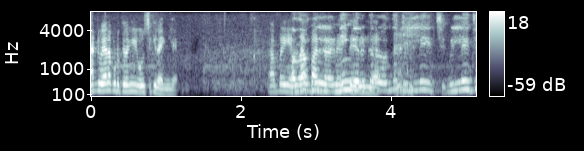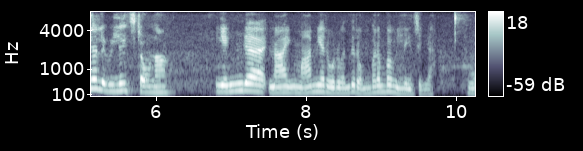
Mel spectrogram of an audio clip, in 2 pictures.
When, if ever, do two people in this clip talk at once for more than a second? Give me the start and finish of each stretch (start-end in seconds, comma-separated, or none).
none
